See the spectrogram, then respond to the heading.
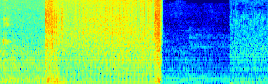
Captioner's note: distorted Scene Change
